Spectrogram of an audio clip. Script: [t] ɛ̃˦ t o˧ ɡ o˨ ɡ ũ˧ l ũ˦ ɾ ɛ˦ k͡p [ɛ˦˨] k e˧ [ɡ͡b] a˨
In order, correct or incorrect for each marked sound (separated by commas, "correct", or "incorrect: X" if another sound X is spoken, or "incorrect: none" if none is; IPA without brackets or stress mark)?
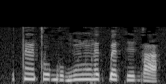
correct, correct, incorrect: ɡ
